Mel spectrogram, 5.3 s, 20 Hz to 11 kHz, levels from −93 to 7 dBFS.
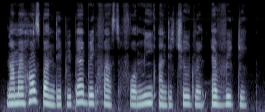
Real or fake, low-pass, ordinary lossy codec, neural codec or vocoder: real; 9.9 kHz; none; none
